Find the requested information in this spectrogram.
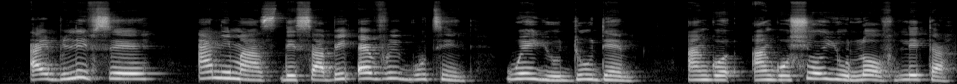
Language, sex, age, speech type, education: Nigerian Pidgin, male, 15-29, spontaneous, tertiary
